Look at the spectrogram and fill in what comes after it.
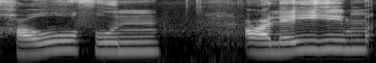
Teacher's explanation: فا دو پیش فن یہاں پر تنوین کے اندر اظہار کریں گے کیونکہ آگے عین حروف حلقی میں سے ہے. والا خوف علیہم عین زبر آ لام یا زبر لئی علیہ ہا میم زیر ہم علیہم.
